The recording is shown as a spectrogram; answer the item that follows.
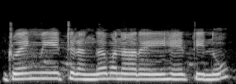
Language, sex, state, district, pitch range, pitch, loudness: Hindi, female, Uttar Pradesh, Shamli, 235-260 Hz, 245 Hz, -12 LUFS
